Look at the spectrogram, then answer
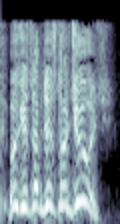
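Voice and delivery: high, loud whiny-child imitation; mock childish protest; defensive kid. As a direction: insist like a cornered kid. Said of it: "what are you defensive about it for".

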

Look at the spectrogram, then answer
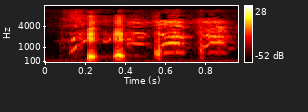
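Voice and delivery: high squealing laugh. Real, not acted. Host laughing at his own story, high squeal.

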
